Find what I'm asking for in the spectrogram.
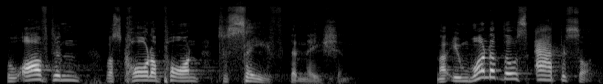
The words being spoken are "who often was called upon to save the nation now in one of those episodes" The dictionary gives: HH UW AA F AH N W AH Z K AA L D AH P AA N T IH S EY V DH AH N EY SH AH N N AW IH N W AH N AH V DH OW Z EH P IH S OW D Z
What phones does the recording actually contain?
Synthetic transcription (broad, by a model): HH UW AA F AH N W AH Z K AA L D AH P AA N T IH S EY V DH AH N EY SH AH N N AW IH N W AH N AH V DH OW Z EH P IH S OW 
